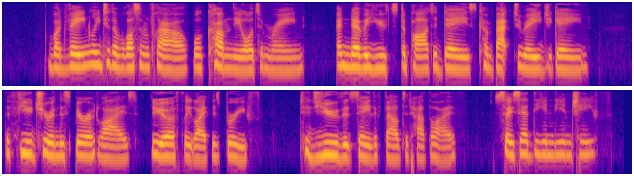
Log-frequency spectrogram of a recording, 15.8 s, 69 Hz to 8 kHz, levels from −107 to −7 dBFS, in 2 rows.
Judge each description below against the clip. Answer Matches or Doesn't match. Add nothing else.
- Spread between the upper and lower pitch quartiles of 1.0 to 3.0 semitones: Matches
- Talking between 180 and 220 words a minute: Doesn't match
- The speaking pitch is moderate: Doesn't match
